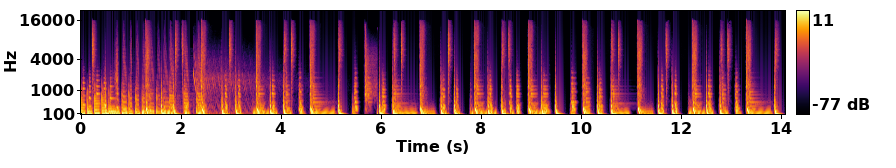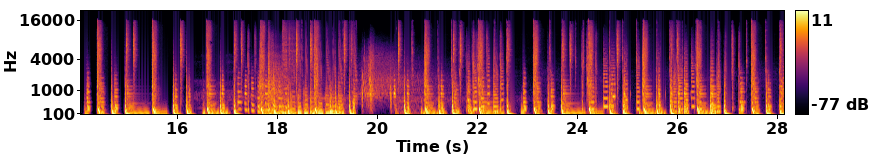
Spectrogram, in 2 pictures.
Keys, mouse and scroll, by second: 5.4-6.3 scroll up 1, 6.3 click, 7.3 Return, 9.2 ctrl+z, 12.6 click, 13.5 u, 16.9 click, 18.6 ctrl+0, 20.3-22.5 drag, 22.5 s, 23.1-26.8 drag, 27.3 click.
